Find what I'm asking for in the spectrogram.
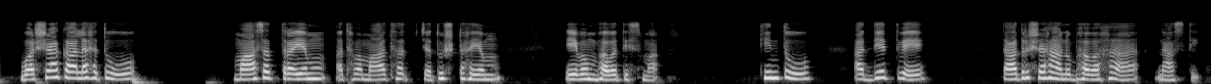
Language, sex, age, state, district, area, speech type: Sanskrit, female, 30-45, Karnataka, Shimoga, rural, spontaneous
